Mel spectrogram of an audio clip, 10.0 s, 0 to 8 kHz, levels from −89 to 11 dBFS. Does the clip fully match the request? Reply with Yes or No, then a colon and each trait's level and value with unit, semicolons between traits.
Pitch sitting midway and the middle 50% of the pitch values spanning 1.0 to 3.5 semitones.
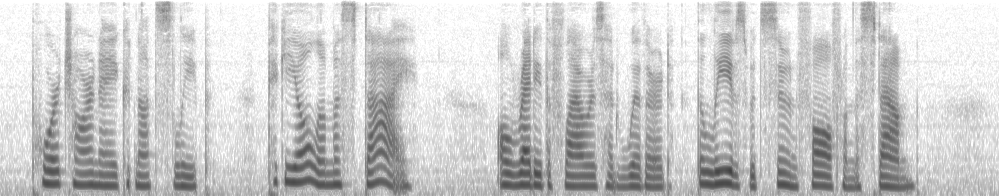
Yes: medium, 165 Hz; average, 3.1 semitones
